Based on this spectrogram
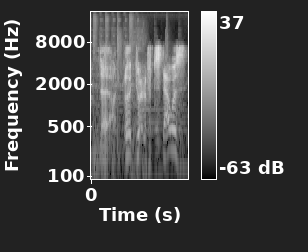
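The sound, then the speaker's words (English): A throaty burp breaks out among a few short voiced bursts, with people talking around it at fairly loud volume. “That was a shock burp.”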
